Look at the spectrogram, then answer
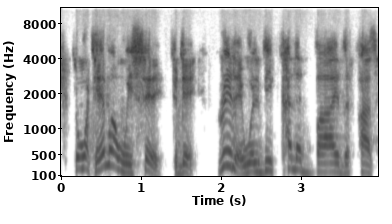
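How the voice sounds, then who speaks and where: A man speaks with lively intonation in a dry, close sound with no echo. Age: 70s. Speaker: engineer, panel participant. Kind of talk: online panel discussion.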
